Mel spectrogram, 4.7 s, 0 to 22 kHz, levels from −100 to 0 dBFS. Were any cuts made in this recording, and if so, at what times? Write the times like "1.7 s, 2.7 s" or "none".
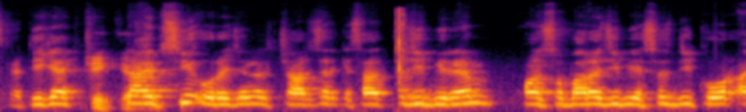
2.5 s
